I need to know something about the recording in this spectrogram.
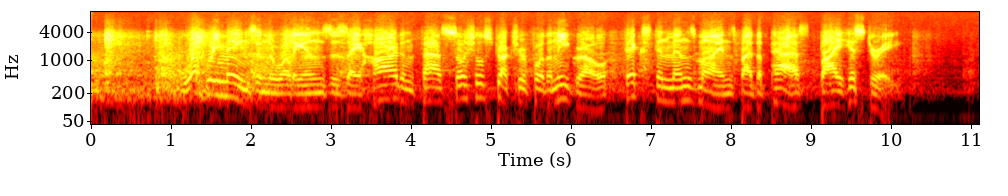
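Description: A man talks loudly outdoors.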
